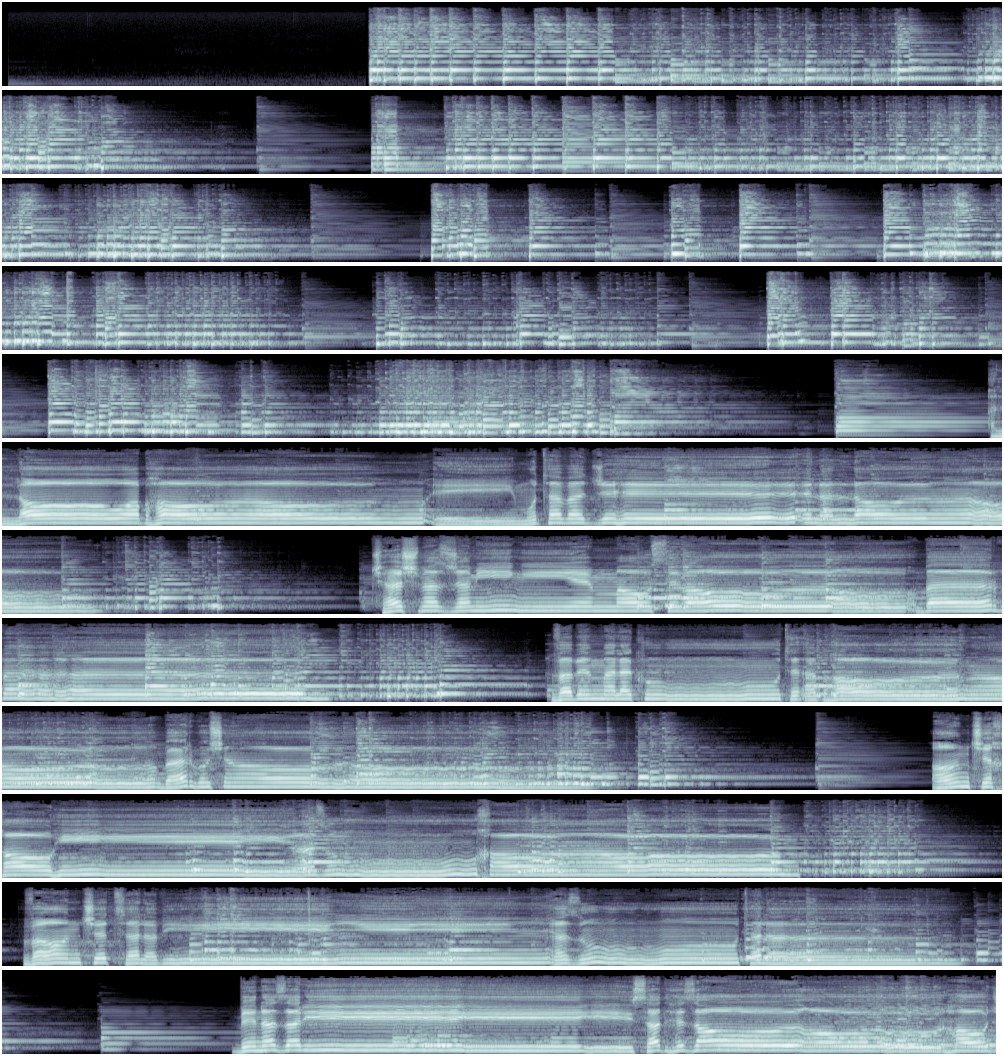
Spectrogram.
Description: قند پارسی لحن فارسی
